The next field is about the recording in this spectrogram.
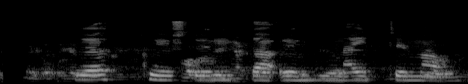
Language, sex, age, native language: Icelandic, male, 10, Icelandic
